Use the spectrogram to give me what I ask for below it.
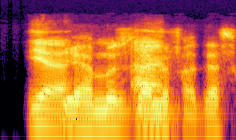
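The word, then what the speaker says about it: Muzdalifah: to Muzda, I forgot how to say it, Muzdalifa. Yeah, Yeah, and Muzdalifa, that's correct.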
